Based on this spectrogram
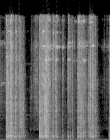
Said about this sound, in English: The judge turned to the baker and asked, "Did you hear the jingle of the gold coins?" "Yes, it is a wonderful sound.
